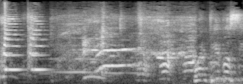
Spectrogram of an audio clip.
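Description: A short air-horn blast of about half a second, then voices.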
